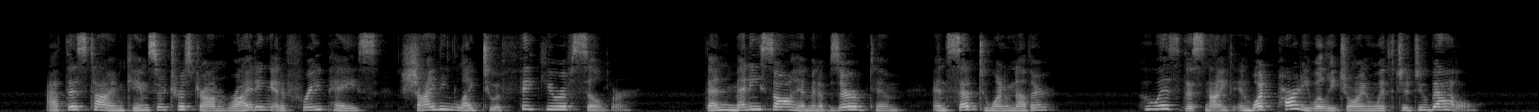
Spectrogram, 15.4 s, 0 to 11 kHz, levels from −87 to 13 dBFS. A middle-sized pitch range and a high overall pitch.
No: wide, 5.8 semitones; high, 235 Hz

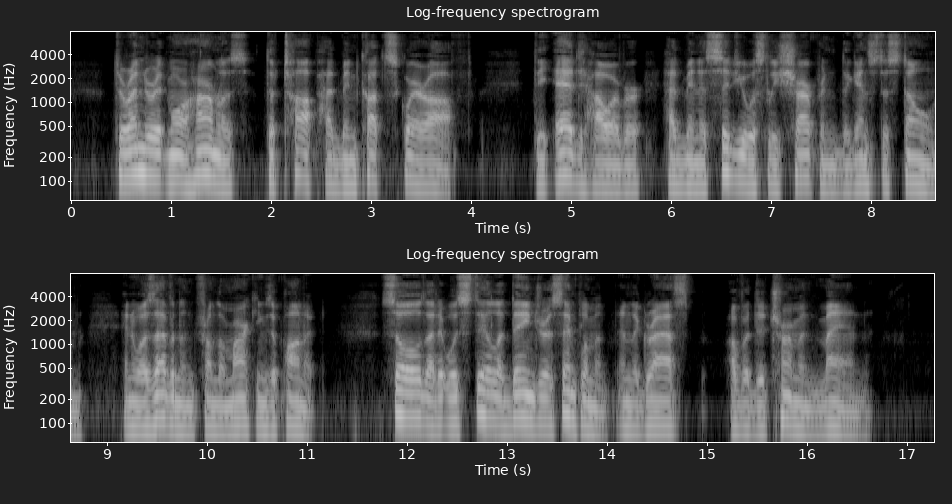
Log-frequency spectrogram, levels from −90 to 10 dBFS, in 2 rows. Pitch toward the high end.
No: very low, 95 Hz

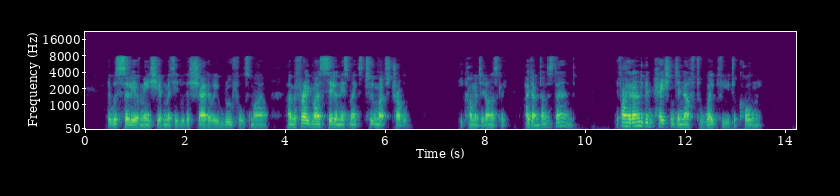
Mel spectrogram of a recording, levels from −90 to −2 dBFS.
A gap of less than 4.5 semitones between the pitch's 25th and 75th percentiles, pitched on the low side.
Yes: average, 2.8 semitones; low, 100 Hz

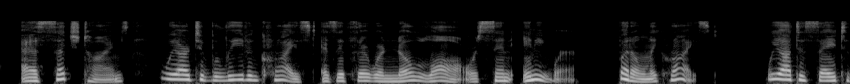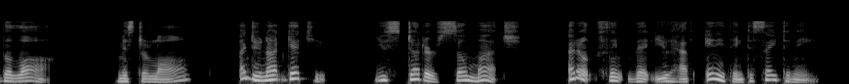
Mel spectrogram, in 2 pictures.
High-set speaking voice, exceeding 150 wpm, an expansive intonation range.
No: medium, 175 Hz; average, 175 wpm; wide, 7.4 semitones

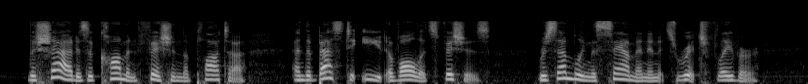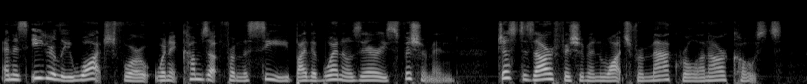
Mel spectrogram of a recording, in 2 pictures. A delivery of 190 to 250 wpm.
Yes: average, 195 wpm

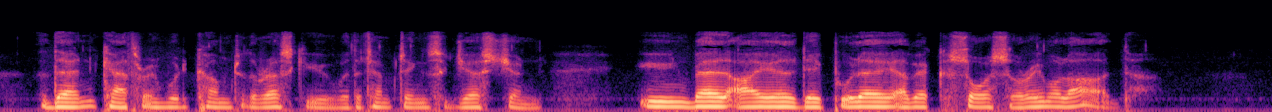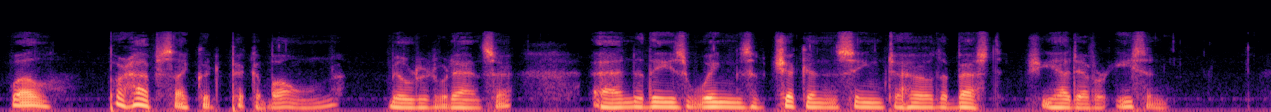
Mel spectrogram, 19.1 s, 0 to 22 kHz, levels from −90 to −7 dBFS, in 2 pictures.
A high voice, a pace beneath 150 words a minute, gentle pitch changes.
No: low, 125 Hz; slow, 135 wpm; narrow, 2.2 semitones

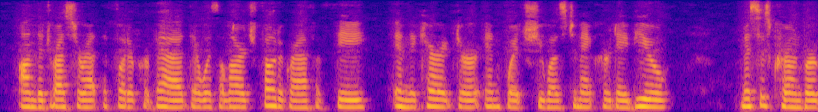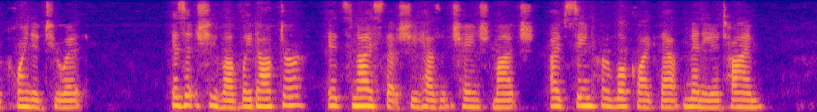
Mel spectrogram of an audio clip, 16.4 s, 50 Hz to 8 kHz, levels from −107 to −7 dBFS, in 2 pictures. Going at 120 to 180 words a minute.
No: average, 190 wpm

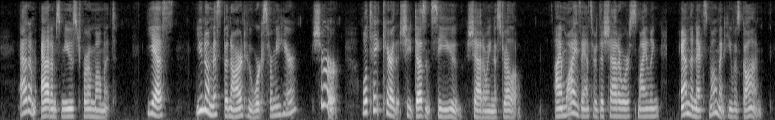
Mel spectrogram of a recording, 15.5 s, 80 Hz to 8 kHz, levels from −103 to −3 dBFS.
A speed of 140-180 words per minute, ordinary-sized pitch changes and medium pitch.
Yes: average, 155 wpm; average, 4.2 semitones; medium, 180 Hz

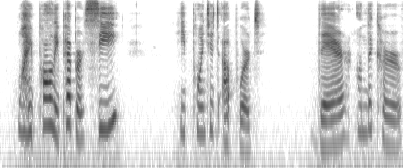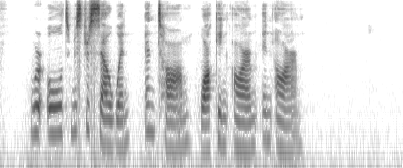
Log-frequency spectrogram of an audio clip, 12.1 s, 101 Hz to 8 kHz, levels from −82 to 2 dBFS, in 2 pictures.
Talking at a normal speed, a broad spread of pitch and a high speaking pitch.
No: slow, 105 wpm; wide, 6.8 semitones; high, 215 Hz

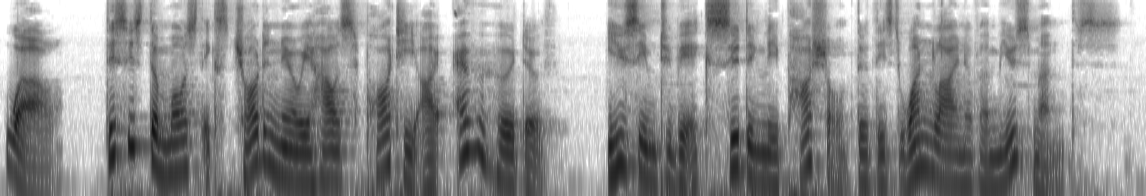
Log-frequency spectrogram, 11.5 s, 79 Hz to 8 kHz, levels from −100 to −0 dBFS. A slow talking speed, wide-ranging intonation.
Yes: slow, 125 wpm; wide, 6.5 semitones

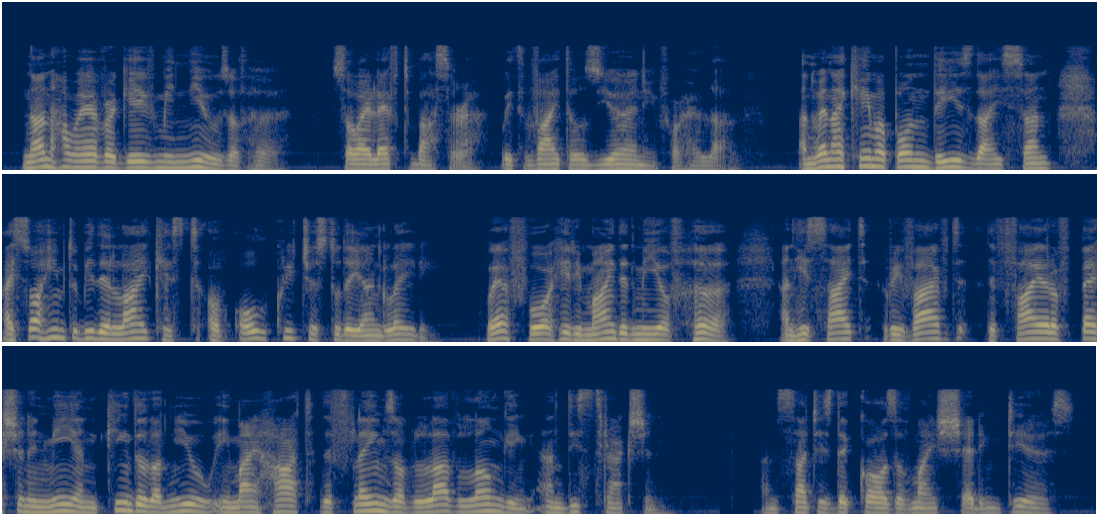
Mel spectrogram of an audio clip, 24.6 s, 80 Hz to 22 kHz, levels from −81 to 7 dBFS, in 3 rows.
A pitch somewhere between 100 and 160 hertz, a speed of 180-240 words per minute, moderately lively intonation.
Yes: low, 135 Hz; average, 190 wpm; average, 4.8 semitones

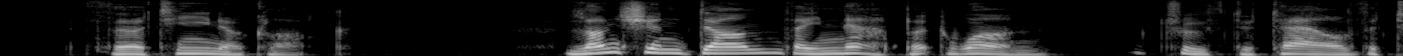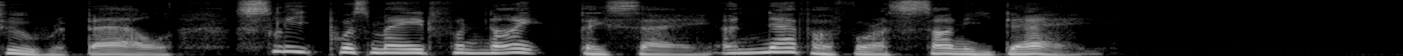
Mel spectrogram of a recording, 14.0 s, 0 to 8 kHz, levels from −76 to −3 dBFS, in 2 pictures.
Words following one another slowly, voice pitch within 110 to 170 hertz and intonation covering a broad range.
Yes: slow, 125 wpm; medium, 140 Hz; wide, 7.9 semitones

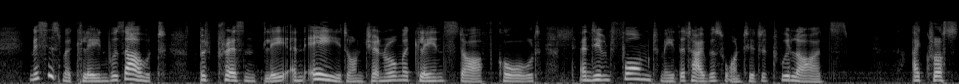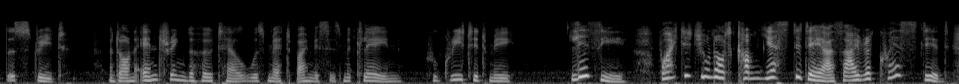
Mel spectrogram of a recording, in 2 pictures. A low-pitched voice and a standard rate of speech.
No: medium, 175 Hz; average, 155 wpm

